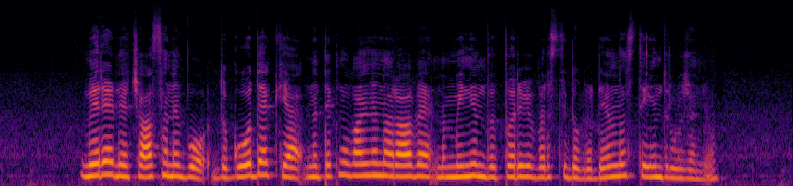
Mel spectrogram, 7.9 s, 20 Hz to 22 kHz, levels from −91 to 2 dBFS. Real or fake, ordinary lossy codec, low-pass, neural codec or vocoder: fake; none; 19.8 kHz; codec, 44.1 kHz, 7.8 kbps, Pupu-Codec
